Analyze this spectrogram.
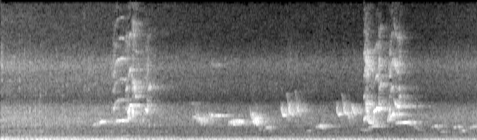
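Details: White-rumped shama song: varied clear whistles and short warbled phrases, with sharp broadband bursts near one and three seconds, over a low steady rumble.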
